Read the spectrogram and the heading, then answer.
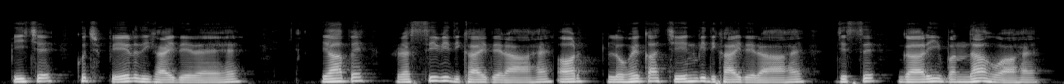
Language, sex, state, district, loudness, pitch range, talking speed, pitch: Hindi, male, Bihar, Kishanganj, -17 LUFS, 110-140 Hz, 170 wpm, 125 Hz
